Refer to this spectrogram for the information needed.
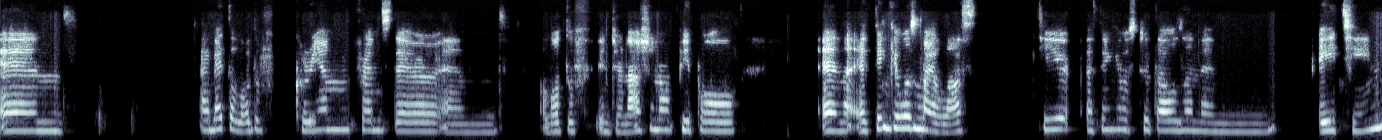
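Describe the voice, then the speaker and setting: A woman's very slow, somewhat breathy speech with a Bulgarian accent, fairly even intonation, long and frequent pauses, and a dry, close sound with no echo. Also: fairly high pitch for a woman. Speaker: podcast guest, former student in Korea. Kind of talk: casual chat.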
